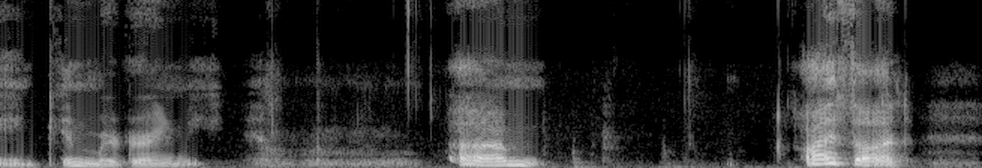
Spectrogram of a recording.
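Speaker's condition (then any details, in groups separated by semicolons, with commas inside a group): Cerebral palsy; poor balance from birth, walking difficult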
